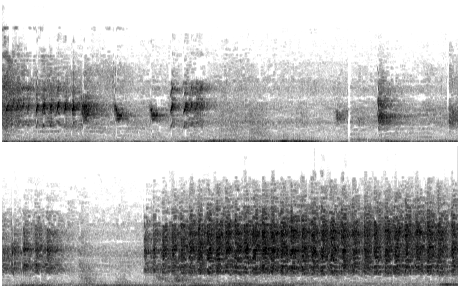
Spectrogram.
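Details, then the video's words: Eurasian tree sparrow in fighting mode, recorded as training material for other songbirds: rapid high chirps and twitters, scattered at first, then a dense continuous chattering burst in the final three seconds. "Masteran burung gereja tarung istimewah"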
